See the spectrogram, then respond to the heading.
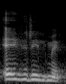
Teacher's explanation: harfi düşer yapım eki aldıktan sonra düşen ünlü kısmına girer bu evirmek kelimesini il dediğimiz yapım ekini getirirsek evrilmek Bakın Gördünüz mü burdaki i harfi düştü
